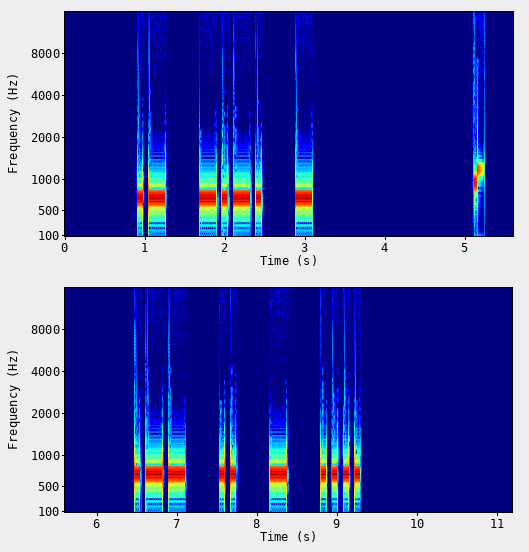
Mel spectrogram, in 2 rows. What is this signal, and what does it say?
Morse code, heard as a keyed tone, about 17 wpm, spaced as for 12 wpm, 700 Hz. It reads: ACT WITH
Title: 2x Character Spacing - Top 200 Words - 17wpm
